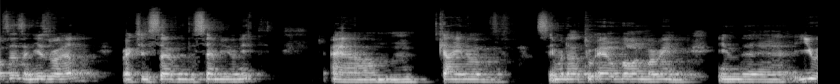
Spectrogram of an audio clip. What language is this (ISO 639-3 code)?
eng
